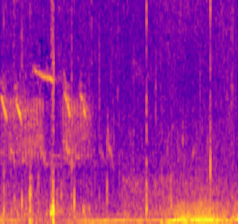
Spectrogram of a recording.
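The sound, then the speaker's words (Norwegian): A large early bumblebee buzzing in a museum garden and arboretum at Milde, a steady low droning hum with faint rustles around it, swelling slightly louder toward the end. “Her var det en humle, gitt. Ja, det er noen store, tidlige humler som er ute og”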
